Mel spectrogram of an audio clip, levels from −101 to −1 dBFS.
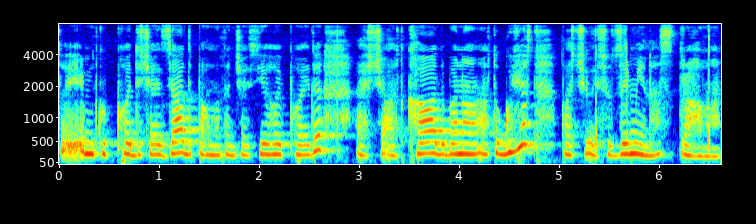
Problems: constant background noise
